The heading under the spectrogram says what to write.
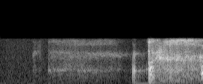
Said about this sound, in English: Excuse me for coughing. I have a sip of my tea.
